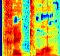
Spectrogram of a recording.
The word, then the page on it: crétois: francais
